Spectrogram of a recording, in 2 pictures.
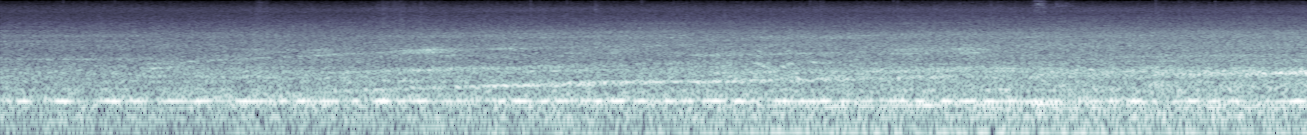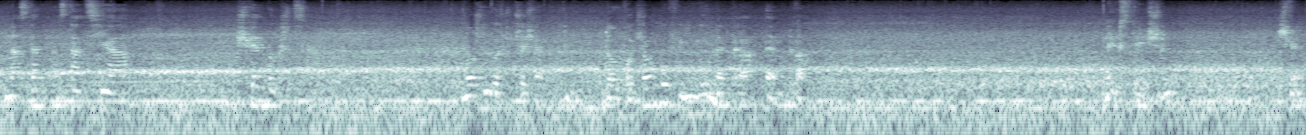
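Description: A metro train hums and rumbles as it moves, with a rising whine.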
